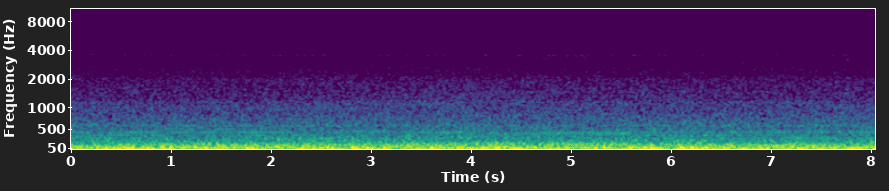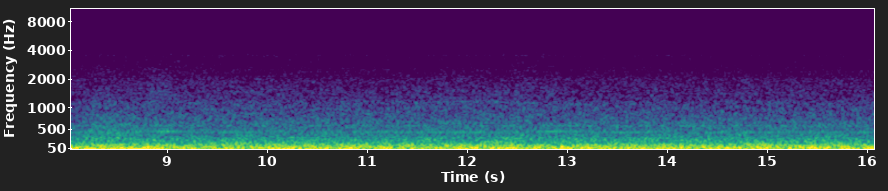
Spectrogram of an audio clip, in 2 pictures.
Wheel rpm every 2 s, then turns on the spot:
0, 0, 0, 0, 0, 0, 0, 0.
none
